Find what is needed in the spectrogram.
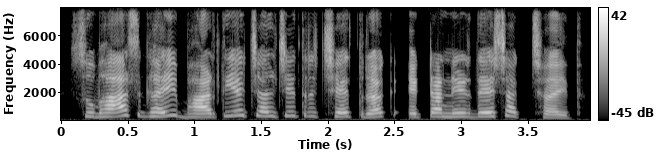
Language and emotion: Maithili, neutral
